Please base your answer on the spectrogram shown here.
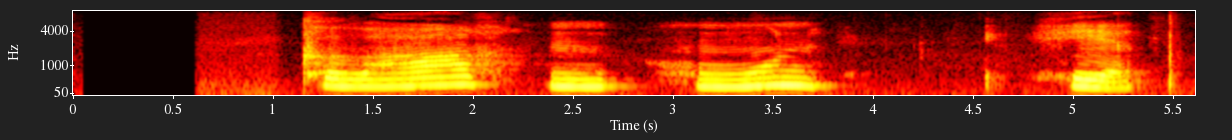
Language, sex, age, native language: Icelandic, male, 9, Icelandic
